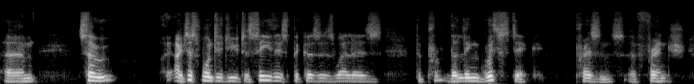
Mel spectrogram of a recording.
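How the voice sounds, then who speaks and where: A man's voice: a little high, a little slow, warm tone, no echo. A middle-aged man giving an academic webinar lecture over a video call, speaking hesitantly with many fillers and restarts. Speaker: guest lecturer.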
